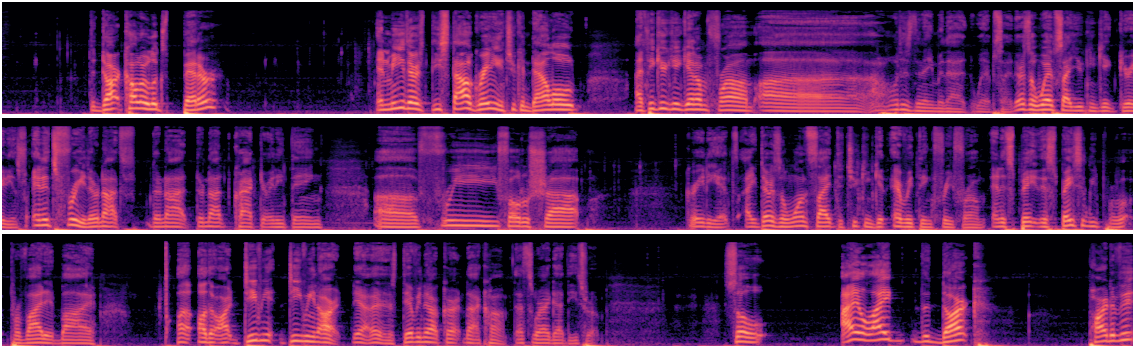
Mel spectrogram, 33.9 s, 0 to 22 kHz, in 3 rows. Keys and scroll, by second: 15.1-20.3 typing.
